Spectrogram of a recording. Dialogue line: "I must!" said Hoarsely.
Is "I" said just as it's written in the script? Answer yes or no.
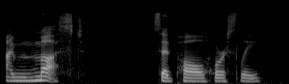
yes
